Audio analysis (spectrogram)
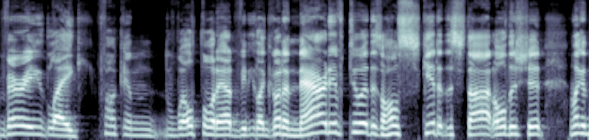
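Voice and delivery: usual speaking voice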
